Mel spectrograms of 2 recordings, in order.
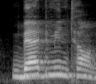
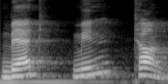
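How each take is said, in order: First: Said in the usual way. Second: badminton stretched very slowly, syllable by syllable; teacher slowly models badminton; slow demo pronunciation. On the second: Shown as a demonstration. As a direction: draw out badminton slowly for students to copy. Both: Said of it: "তাহলে আমাদের এই উচ্চারণটা কী হবে?".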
